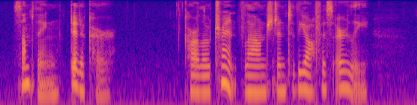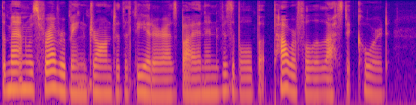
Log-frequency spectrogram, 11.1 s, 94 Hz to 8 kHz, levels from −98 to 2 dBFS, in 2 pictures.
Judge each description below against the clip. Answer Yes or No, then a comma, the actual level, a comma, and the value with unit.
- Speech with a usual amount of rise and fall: Yes, average, 3.2 semitones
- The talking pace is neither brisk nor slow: Yes, average, 145 wpm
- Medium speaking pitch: Yes, medium, 160 Hz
